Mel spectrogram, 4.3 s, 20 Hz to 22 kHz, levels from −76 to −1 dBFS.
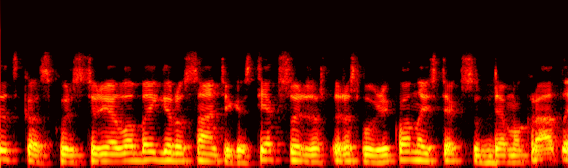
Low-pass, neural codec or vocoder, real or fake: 7.2 kHz; none; real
